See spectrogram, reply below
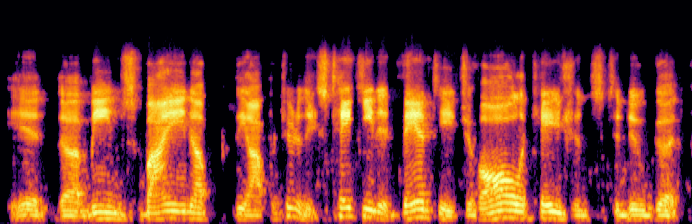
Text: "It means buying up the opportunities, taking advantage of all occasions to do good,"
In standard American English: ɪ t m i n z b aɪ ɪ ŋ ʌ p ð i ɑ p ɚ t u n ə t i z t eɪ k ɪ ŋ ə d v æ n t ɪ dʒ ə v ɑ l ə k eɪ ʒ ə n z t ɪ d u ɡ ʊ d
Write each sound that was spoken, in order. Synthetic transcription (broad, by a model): ɪ t m i n z b aɪ ɪ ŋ ʌ p ð i ɑ p ɚ t u n ə t i z t eɪ k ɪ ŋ ə d v æ n t ɪ dʒ ə v ɑ l ə k eɪ ʒ ə n z t ɪ d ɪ ɡ ʊ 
